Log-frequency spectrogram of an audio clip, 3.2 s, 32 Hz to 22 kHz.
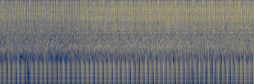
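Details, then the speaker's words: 2014 Ural Patrol 2WD sidecar motorcycle, EFI, fired up in one turn on a cold winter day, not warmed up; boxer twin idles at an even, steady beat, smooth and tight, no knocks; normal idle. "Idles super nice. It is pretty cold today. It's a winter New England day. And it isn't really warmed up. All we did was start it to move it outside. It's a very tight, very smooth running engine on this Ural."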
